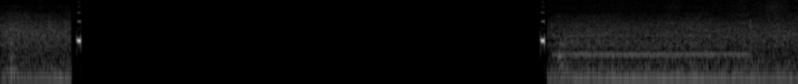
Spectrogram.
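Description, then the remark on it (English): A single steady ringback tone of an outgoing phone call that goes unanswered plays for about two seconds over a low engine-like hum, preceded by two short electronic blips separated by a stretch of silence. “It's ringing.”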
